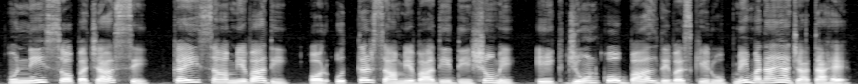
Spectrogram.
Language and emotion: Hindi, neutral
